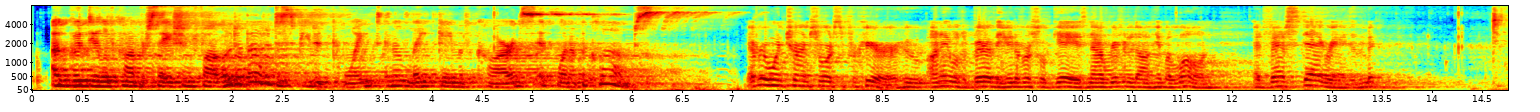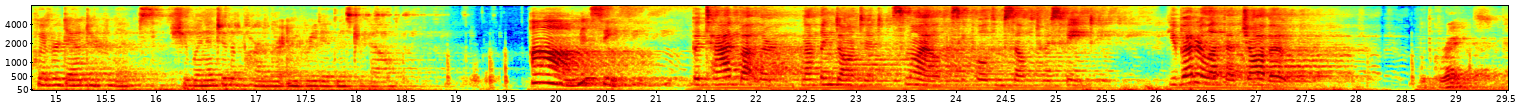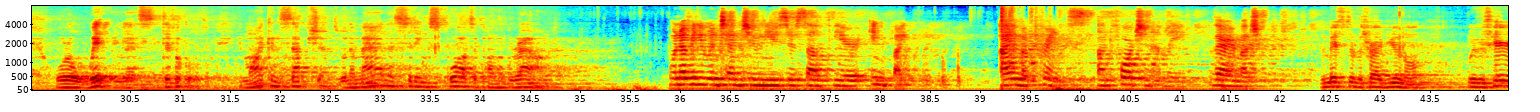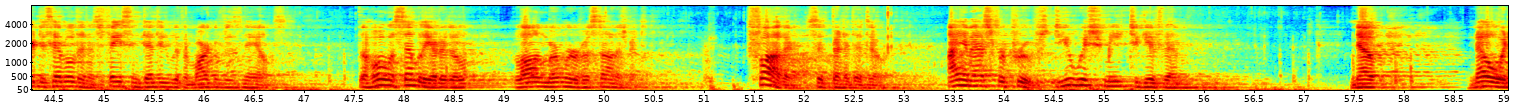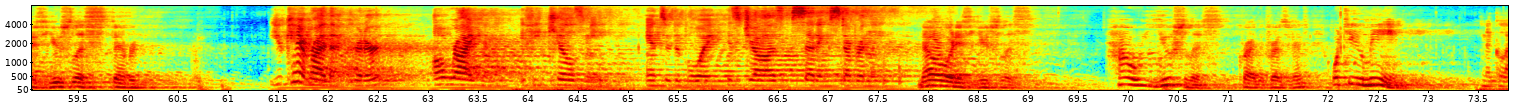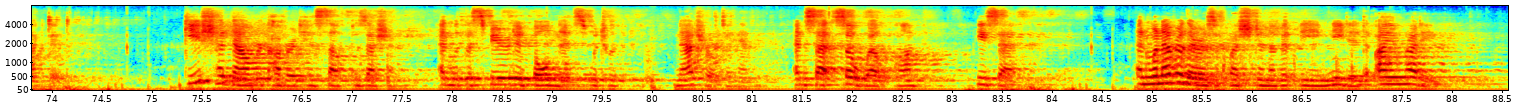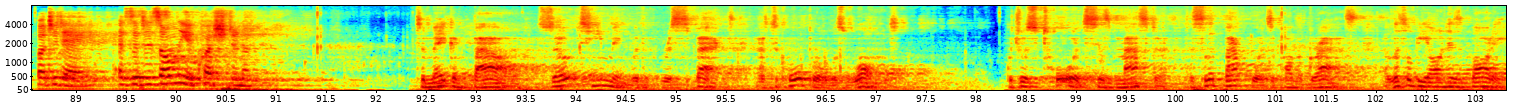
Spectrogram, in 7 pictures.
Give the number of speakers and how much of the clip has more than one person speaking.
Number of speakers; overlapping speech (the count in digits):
6, no overlap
